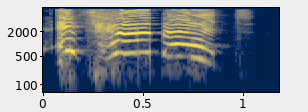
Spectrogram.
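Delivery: very high, loud frantic scream. A narrator's reading. Mother realising her son is knocking, screaming. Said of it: "she screamed".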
